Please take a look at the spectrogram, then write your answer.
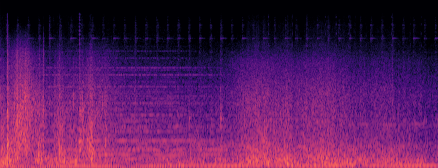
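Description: Charged explosives detonated for freeway construction on the Dubai–Fujairah road, heard as loud sharp cracks and booms early on, followed by a sustained broadband rumble of debris and echoing blast noise, with no talk.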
